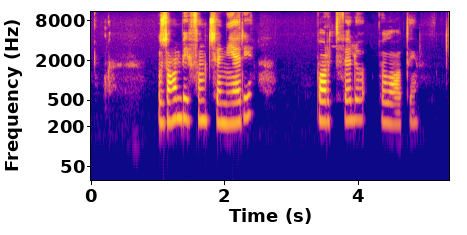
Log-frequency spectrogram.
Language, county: Lithuanian, Kaunas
